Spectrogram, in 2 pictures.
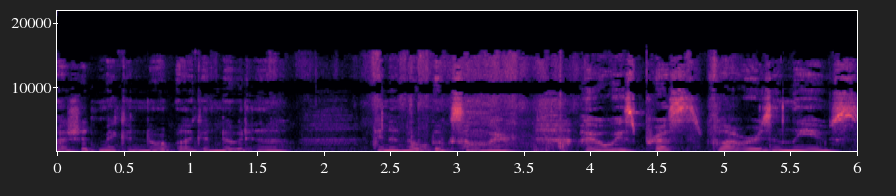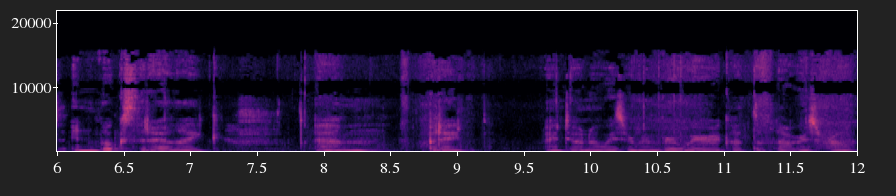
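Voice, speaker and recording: Soft-spoken and relaxed in tone, a woman with a fairly high pitch speaks at a moderate pace in a monotone, flat intonation, leaving long, frequent pauses against noticeable background noise. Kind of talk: ASMR book show-and-tell. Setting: home recording with a basic microphone, light rain sounds. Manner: soft-spoken, relaxed.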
